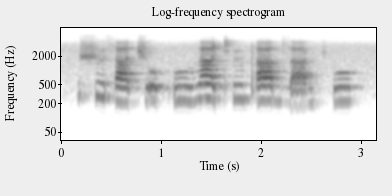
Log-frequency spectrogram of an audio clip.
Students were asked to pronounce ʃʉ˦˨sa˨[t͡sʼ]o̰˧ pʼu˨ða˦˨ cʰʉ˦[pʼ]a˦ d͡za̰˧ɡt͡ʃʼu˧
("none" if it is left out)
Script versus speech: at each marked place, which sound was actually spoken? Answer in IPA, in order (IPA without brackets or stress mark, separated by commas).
t͡ʃ, pʼ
